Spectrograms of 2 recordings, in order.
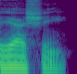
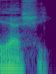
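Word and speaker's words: Iași: beautiful country actually yeah when you pronounce it you say yashi like in in in Latin it sound different but they this what I learned from them they say yashi It's not a actually I went not only to Yashi.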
